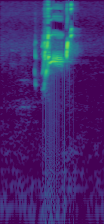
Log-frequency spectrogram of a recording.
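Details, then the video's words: Moroccan European goldfinch giving a brief burst of bright, high twittering notes with a sustained squeaky phrase, ending in two sharp chirps, against a quiet background. "صوت الحسون المغربي"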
